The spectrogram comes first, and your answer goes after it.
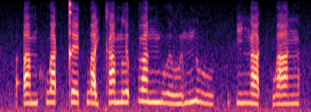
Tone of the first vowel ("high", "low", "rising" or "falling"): rising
